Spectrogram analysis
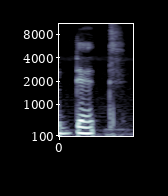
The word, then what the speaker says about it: debt: So it helps even when it comes to debt, right? And by debt I mean money debt, not that debt. I told you the B is silent, right?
